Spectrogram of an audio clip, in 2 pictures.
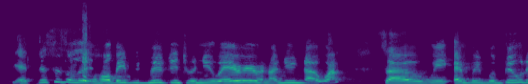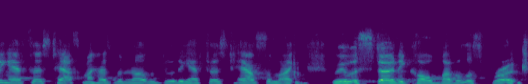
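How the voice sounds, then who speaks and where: Speaking with an Australian accent, a woman talks at a fairly quick pace. Her pitch is fairly high, with ordinary pitch variation. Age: 60s. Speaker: online marketing consultant. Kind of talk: podcast interview.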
